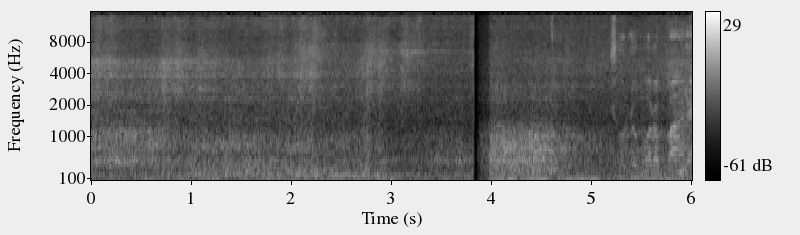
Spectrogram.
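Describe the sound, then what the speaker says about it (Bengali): A passenger train from Dhaka to Cox's Bazar rolls past small and large hills, its steady loud rumble and rattle filling the space, with a brief dropout before the rolling noise resumes. "ছোট বড় পাহাড়ের পাশ দিয়ে আমাদের ট্রেনটি কক্সবাজারের উদ্দেশ্যে এগিয়ে যাচ্ছে"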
